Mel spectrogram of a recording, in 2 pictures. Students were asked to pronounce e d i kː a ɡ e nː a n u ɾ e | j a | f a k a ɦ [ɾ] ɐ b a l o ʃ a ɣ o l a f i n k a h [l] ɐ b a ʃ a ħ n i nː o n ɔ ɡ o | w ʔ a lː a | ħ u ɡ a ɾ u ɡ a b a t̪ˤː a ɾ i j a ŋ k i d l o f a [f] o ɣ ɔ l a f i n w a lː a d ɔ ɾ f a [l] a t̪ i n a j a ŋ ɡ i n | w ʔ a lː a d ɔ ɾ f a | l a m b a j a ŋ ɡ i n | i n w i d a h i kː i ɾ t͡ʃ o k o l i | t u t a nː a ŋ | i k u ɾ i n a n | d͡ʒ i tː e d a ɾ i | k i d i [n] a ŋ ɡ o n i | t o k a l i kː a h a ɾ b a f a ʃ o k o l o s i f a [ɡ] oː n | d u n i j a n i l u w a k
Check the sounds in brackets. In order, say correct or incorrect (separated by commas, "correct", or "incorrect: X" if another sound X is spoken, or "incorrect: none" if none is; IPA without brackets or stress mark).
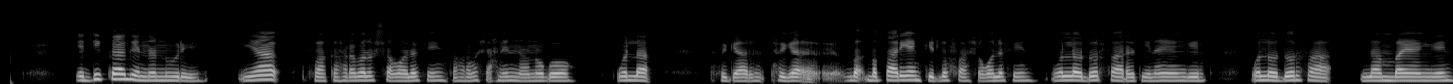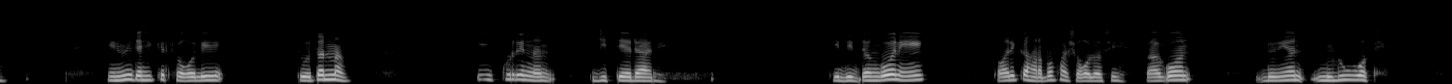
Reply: correct, incorrect: ɾ, incorrect: ʃ, incorrect: ɾ, incorrect: d, correct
